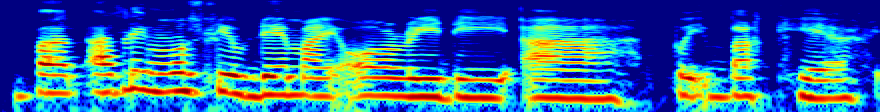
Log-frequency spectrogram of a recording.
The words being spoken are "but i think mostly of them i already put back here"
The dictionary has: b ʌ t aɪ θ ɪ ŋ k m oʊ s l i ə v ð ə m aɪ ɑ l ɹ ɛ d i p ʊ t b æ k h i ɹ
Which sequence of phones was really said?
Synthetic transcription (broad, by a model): b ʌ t aɪ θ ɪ ŋ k m oʊ s l i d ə m aɪ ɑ l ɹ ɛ d i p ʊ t b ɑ k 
